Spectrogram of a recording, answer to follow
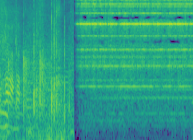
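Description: Hand clapping with laughter, cut off about a second in by an edited-in sound effect: a bright, steady bell-like ringing of many high tones.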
